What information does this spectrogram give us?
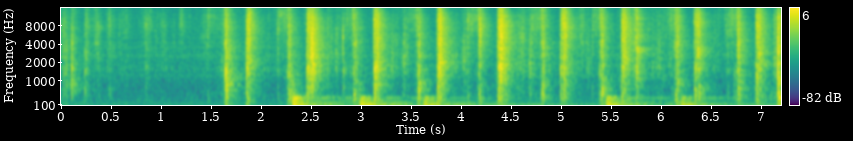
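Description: Tarot cards being drawn and laid down for a reading: many crisp slaps and taps in an uneven rhythm, some with soft low thumps, heard alone without talk.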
